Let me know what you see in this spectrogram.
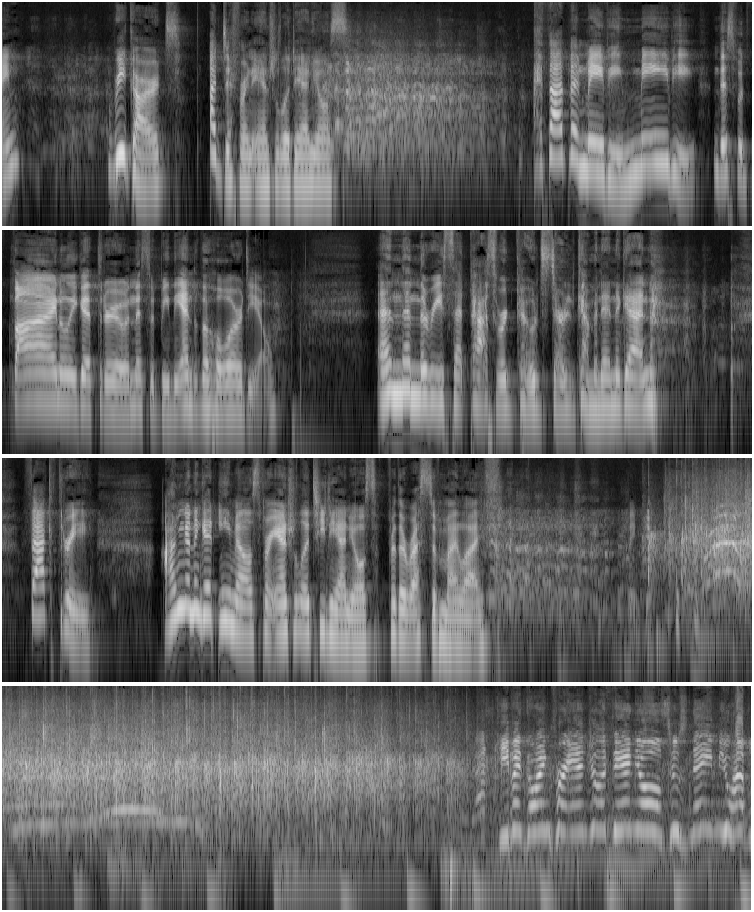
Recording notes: This story was recorded live on 19 April 2017 at Buntport Theater in Denver, CO.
